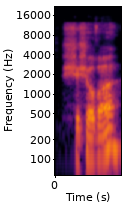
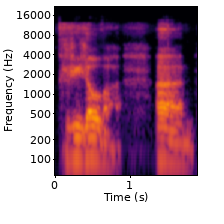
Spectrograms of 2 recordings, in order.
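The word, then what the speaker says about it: Křížová: But it is more of a rolled R with a Z sound in that second letter, right? So it's Kryzhova.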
